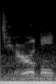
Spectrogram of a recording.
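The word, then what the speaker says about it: Tearable: excited about uh was Terrible Quest. So, good. Um, I am terrible at it. And it is spelled T E A R A B L E as in tear in a piece of paper.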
